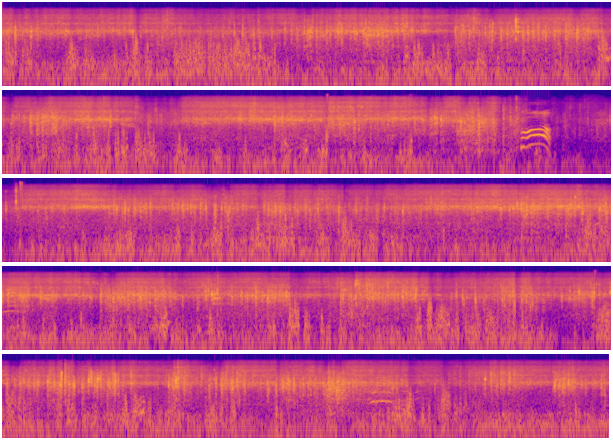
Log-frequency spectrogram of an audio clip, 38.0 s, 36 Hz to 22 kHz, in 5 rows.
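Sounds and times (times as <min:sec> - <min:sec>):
bike knocking and rattling: 0:00.0 - 0:38.0
bike tyres rolling on gravel: 0:00.0 - 0:38.0
wind on microphone: 0:00.0 - 0:38.0.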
